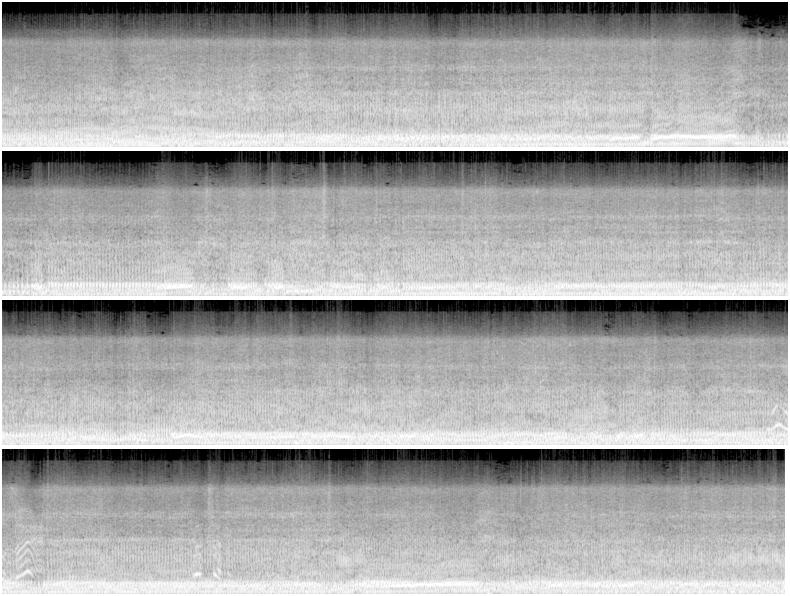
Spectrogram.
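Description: Dirt bike engine revving up and down under throttle on a steep off-road climb, picked up loud and close by the rider's camera.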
